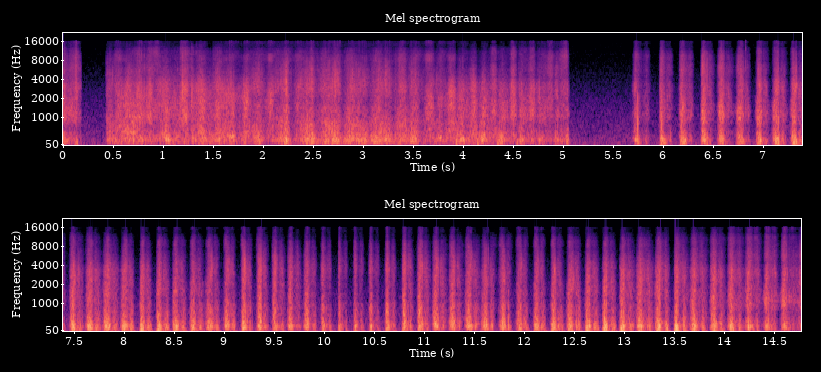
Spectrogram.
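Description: An earphone microphone covered with a fabric band-aid on a table is brushed and pressed with a soft, fluffy black and white makeup brush. For the first five seconds there is dense, continuous, low, muffled scratching. After a brief silence come quick, separate thumping strokes, about three per second, that grow slightly louder toward the end.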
